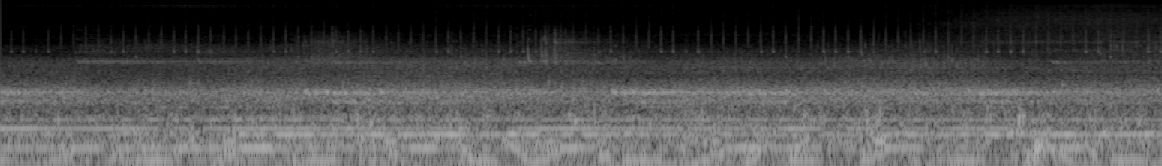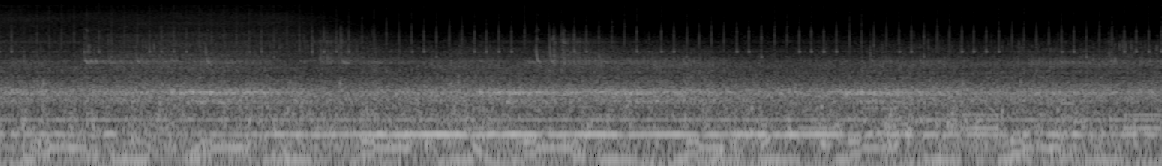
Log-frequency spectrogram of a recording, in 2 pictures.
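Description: Ambient drone soundtrack of a video artwork: a steady low rumble with several held tones layered over it, slowly swelling and easing.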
